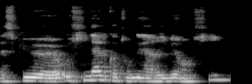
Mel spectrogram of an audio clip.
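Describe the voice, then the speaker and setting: A man speaks at a moderate pace in a somewhat breathy voice. His pitch varies in an ordinary way. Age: 30s. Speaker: photographer and journalist. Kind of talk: casual chat.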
